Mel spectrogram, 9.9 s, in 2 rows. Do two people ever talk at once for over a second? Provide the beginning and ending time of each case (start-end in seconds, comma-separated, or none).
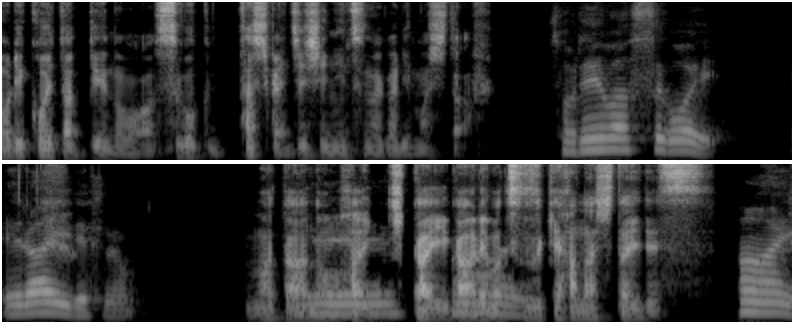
6.7-8.3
